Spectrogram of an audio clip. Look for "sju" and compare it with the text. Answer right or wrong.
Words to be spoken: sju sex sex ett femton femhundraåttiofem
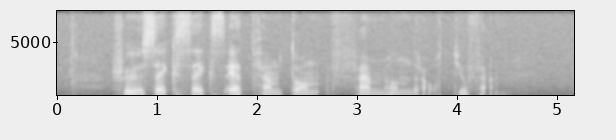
right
